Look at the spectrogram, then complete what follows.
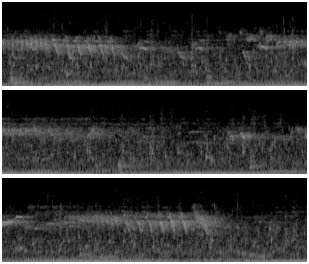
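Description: Background soundtrack of low held notes that change pitch every few seconds, with stretches of fast, high chirping trills over them.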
